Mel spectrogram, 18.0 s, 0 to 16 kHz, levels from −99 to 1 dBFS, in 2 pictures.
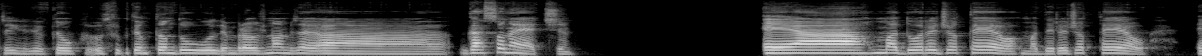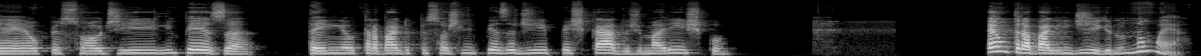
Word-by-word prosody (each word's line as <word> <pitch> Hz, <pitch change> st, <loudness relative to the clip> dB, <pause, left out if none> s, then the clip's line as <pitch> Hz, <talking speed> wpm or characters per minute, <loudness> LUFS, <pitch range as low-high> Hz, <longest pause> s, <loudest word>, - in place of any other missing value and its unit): que 170 Hz, -1 st, -9 dB
eu 175 Hz, -1 st, -2 dB
eu -, -, -8 dB
fico 185 Hz, +3 st, -13 dB
tentando 195 Hz, 0 st, -1 dB
lembrar 180 Hz, 0 st, -1 dB
os 180 Hz, -, -5 dB
nomes, 200 Hz, -2 st, -4 dB
é, 185 Hz, -2 st, -1 dB
ah, 160 Hz, -3 st, -2 dB
garçonete. 200 Hz, -, -1 dB, 1.4 s
É 200 Hz, 0 st, +6 dB
a 200 Hz, 0 st, +10 dB
arrumadora 200 Hz, 0 st, -1 dB
de 200 Hz, +1 st, -8 dB
hotel, 205 Hz, -3 st, -1 dB
arrumadeira 165 Hz, +1 st, -6 dB
de 185 Hz, -, -10 dB
hotel, 195 Hz, -7 st, -3 dB, 0.4 s
é 170 Hz, 0 st, -2 dB
o -, -, -2 dB
pessoal 175 Hz, -1 st, -6 dB
de 190 Hz, +3 st, -6 dB
limpeza, 200 Hz, -5 st, 0 dB, 0.4 s
tem 190 Hz, 0 st, 0 dB
o 185 Hz, -, -3 dB
trabalho 185 Hz, -1 st, 0 dB
do 190 Hz, -, -11 dB
pessoal 185 Hz, 0 st, -7 dB
de 185 Hz, +2 st, -12 dB
limpeza 200 Hz, +1 st, -3 dB
de 200 Hz, +2 st, -7 dB
pescado, 195 Hz, -1 st, -1 dB
de 180 Hz, -, -11 dB
marisco. 180 Hz, -2 st, -5 dB, 1.9 s
É 295 Hz, -, +8 dB
um 315 Hz, -, +1 dB
trabalho 200 Hz, -8 st, +4 dB
indigno? 185 Hz, -1 st, -5 dB
Não 295 Hz, +5 st, -1 dB
é. -, -, -8 dB
185 Hz, 135 wpm, -22 LUFS, 175-200 Hz, 1.9 s, a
